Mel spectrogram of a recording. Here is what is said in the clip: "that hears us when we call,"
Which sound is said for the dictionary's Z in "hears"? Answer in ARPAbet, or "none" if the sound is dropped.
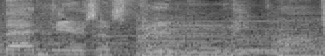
Z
